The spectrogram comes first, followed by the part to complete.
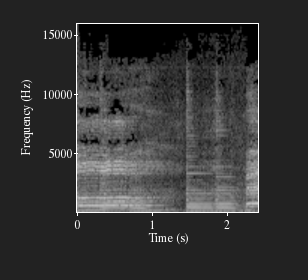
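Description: A woman singing with acoustic guitar accompaniment: a long held note, a short break about a second and a half in, then the next phrase begins.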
